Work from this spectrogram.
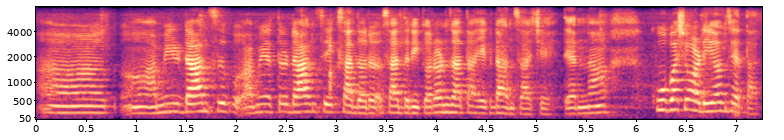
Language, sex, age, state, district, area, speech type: Goan Konkani, female, 45-60, Goa, Murmgao, urban, spontaneous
